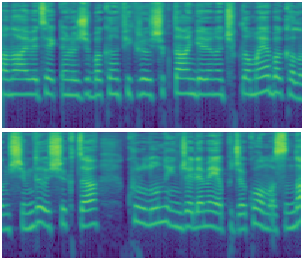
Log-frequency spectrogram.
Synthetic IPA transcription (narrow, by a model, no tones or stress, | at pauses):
anajvɛt̪ʰɛc̚no̞lʲo̞ʒibakanɯficɾiɯʃɯkt̪ʰanɟe̞lʲɛnat͡ʃʰɯ̥klˠamajabakalˠɯmʃimd̪iɯʃɯkt̪ʰa | kʰuɾulˠunind͡ʒe̞lʲe̞mɛjapɯd͡ʒako̞lˠmasɯnd̪a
